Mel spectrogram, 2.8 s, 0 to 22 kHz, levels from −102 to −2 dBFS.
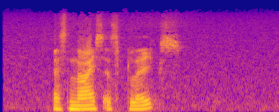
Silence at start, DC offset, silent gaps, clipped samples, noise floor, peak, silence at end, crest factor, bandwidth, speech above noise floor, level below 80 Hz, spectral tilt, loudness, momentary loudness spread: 0.55 s; under 0.1%; none; under 0.1%; -45 dBFS; 0 dBFS; 1 s; 18 dB; 13.5 kHz; 31 dB; -50 dBFS; -5.5 dB/octave; -16 LUFS; 12 LU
